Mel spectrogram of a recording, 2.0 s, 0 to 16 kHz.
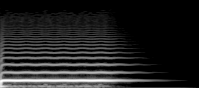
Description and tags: Basic saw wave 4 E4
This sample is part of the "Basic saw wave 4" sample pack. It is a
multi sample to import into your favorite sampler. It is a basic saw
waveform.There is quite some low pass filtering on the sound. There is
also a little overdrive on the sound, which makes certain frequencies
resonate a bit. The highest pitches show some strange aliasing pitch
bending effects. In the sample pack there are 16 samples evenly spread
across 5 octaves (C1 till C6). The note in the sample name (C, E or G#)
does indicate the pitch of the sound. The sound was created with a
Theremin emulation ensemble from the user library of Reaktor. After that normalizing and fades were applied within Cubase SX.
multisample, reaktor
